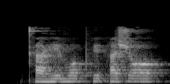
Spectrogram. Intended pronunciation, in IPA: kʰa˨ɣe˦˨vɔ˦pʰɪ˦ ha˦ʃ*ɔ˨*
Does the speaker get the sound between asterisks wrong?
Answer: yes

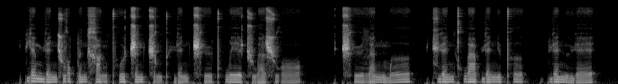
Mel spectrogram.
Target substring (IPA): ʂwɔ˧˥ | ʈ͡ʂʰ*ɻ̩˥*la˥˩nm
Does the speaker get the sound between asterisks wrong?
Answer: yes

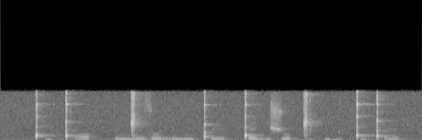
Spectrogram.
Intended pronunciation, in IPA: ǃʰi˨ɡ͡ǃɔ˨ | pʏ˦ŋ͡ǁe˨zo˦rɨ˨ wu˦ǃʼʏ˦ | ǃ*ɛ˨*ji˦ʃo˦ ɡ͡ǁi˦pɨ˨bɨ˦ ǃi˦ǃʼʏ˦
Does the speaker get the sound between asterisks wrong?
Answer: no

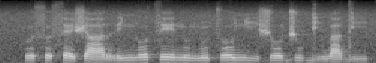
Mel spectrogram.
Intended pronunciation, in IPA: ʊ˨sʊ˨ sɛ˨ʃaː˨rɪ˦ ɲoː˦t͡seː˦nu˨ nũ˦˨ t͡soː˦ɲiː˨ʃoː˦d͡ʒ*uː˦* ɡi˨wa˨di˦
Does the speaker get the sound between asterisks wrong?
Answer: no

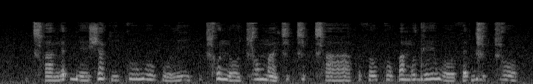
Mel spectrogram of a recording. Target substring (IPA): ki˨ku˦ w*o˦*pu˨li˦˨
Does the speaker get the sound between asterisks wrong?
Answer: no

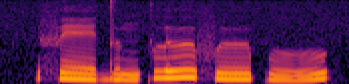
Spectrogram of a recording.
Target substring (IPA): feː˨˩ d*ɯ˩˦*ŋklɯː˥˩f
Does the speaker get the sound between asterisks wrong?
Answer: no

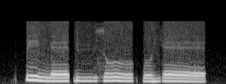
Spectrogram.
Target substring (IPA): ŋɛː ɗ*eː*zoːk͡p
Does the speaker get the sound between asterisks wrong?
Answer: yes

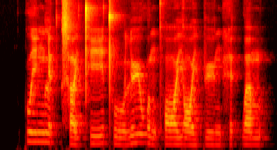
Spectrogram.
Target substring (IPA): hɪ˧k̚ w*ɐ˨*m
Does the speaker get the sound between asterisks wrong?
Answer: yes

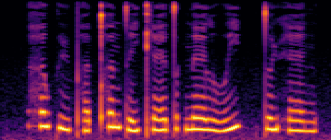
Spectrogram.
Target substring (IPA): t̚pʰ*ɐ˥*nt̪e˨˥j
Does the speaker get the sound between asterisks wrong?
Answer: no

